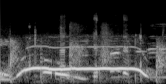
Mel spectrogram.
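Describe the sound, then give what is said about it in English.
A crowd cheers and claps, one voice holding a long, steady high whoop over a busy patter of hand claps that fades out near the end. “Come on, y'all, let me your mics and clap for everything that just happened.”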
